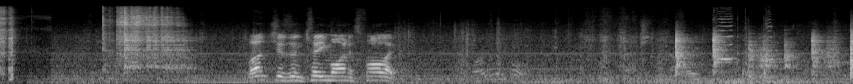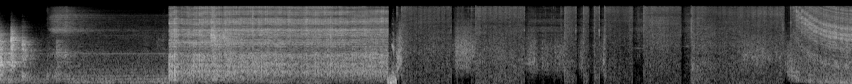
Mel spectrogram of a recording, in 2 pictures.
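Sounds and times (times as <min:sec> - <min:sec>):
welder crackling sizzle: 0:10.2 - 0:17.0.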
